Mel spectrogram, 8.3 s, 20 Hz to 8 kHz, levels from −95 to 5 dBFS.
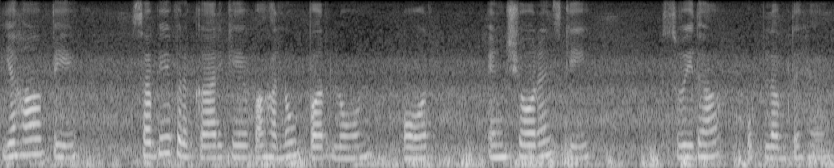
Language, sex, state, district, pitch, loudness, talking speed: Hindi, male, Rajasthan, Bikaner, 200 Hz, -18 LUFS, 100 wpm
